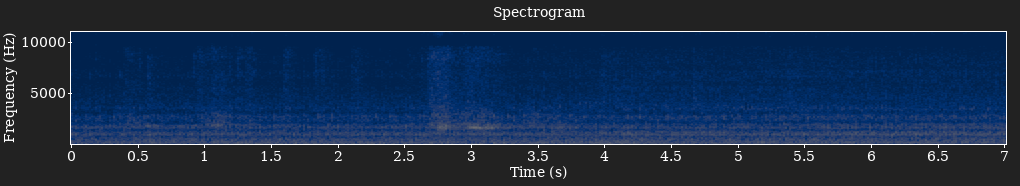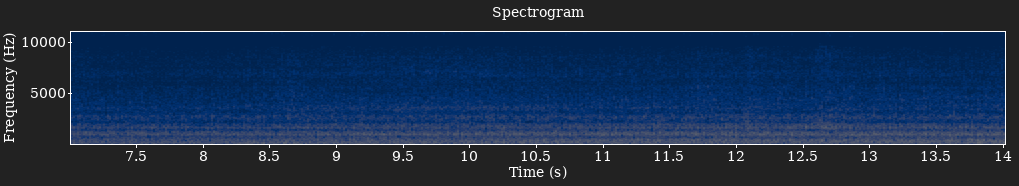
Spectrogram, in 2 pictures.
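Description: Semi-truck diesel engine running at low speed while the tractor and trailer manoeuvre slowly, growing a little louder near the end as the truck comes closer. A short, sharper sound about three seconds in.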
